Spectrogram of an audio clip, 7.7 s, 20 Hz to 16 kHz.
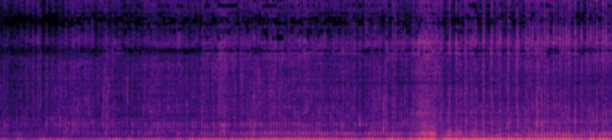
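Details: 6hp Hangkai two-stroke outboard with its lower-unit exhaust cap blown out. A loud, raw open-pipe buzz climbs with throttle, far louder than underwater exhaust, like a straight pipe.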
